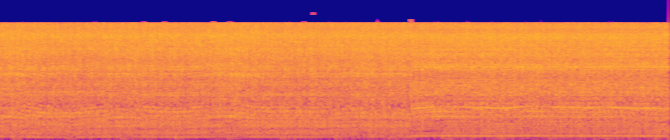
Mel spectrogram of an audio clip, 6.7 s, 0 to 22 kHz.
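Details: Very high-hour Echo CS-670 chainsaw with an orange bar, after an ignition fix, while its high-speed tune is adjusted: screams steadily at high revs, pitch stepping up cleanly near four seconds and holding even; runs healthy.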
